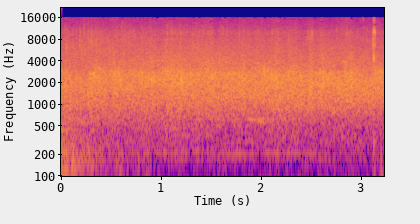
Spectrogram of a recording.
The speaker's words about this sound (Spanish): Dale un aplauso a Él, a su nombre, gloria.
